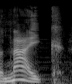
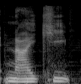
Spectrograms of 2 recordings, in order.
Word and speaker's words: Nike: Come molte altre parole inglesi che finiscono in e, richiedono che la vocale si legga. In Europa tendiamo a pronunciare ad esempio Nike, ma il modo corretto di indicare il famoso brand di sportswear è Nike.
